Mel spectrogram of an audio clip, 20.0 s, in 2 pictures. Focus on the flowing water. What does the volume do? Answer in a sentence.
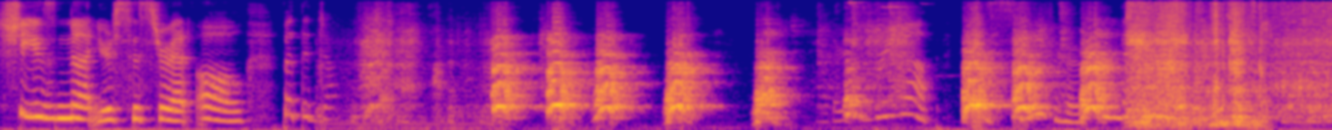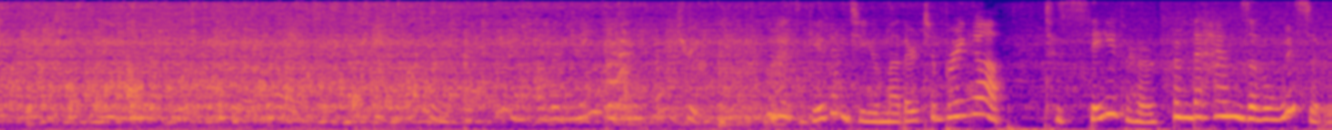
The loudness of the flowing water goes down.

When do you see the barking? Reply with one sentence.
You can hear the barking from 3.0 to 12.9 s.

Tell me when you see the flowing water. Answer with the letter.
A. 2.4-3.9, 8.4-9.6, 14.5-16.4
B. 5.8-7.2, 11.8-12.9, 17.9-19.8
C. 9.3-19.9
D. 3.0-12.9
C.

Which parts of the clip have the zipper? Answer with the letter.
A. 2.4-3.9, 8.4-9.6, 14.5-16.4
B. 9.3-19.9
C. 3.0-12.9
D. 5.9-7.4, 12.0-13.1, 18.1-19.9
A.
